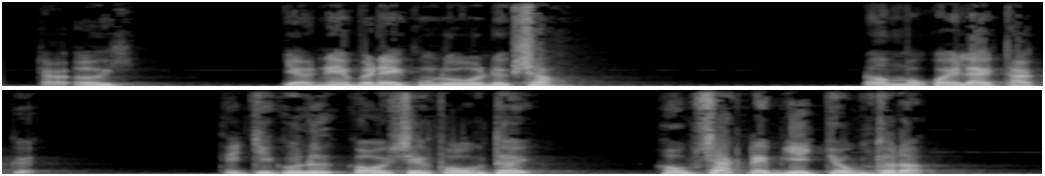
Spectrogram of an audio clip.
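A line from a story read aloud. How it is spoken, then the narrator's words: Irritated snap. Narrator (Vietnamese): Thọ gắt lên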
